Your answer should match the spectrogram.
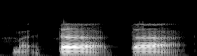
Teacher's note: I put the tip at the back of the front teeth. I touch it there, ta, and then I pronounce the sound, ta. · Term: ta sound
